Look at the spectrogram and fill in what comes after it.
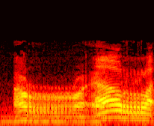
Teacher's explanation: The rolling of the ra. You repeat it.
